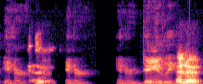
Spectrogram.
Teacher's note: in her it just sounds like one little word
